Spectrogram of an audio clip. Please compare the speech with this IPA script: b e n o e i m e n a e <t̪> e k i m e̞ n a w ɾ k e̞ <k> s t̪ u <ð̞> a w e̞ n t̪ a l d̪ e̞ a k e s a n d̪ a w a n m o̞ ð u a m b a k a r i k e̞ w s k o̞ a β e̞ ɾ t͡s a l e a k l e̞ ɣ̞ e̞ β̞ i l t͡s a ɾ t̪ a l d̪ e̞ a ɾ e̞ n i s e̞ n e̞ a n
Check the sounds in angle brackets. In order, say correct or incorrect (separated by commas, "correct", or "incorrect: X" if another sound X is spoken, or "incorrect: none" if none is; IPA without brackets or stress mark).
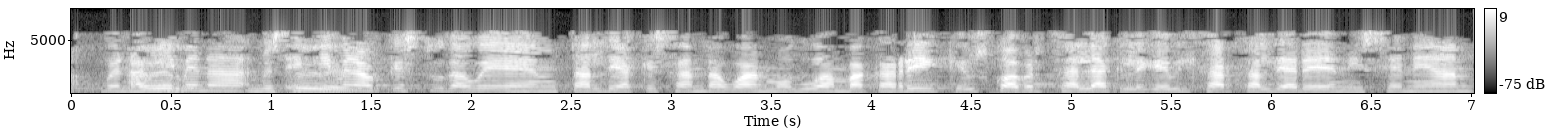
incorrect: none, incorrect: none, correct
